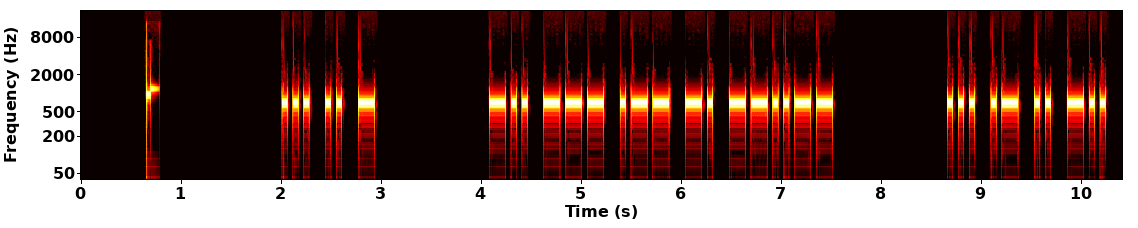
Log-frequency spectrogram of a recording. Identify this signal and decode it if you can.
Morse code, heard as a keyed tone, about 22 wpm, 700 Hz. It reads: SIT DOWN, SAID
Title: 3x Word-Spacing - Sentences from Top 500 Words - 22wpm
